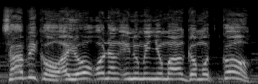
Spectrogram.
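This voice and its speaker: A Filipino man playing a stubborn, irritable, ailing middle-aged father in a radio drama, gruff and confrontational. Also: extremely high pitch, moderate pace, fairly bright tone. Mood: irritated. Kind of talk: Tagalog radio drama acting. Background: background music.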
